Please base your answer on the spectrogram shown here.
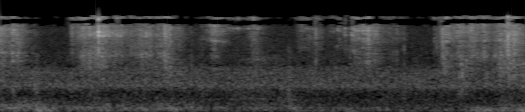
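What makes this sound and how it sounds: A metal craft knife scrapes and cuts along the surface of beige kinetic sand packed into an orange plastic star mold held in hand. The result is a soft, steady gritty scraping with a bright hiss over a low rumble, swelling and easing without distinct separate hits.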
